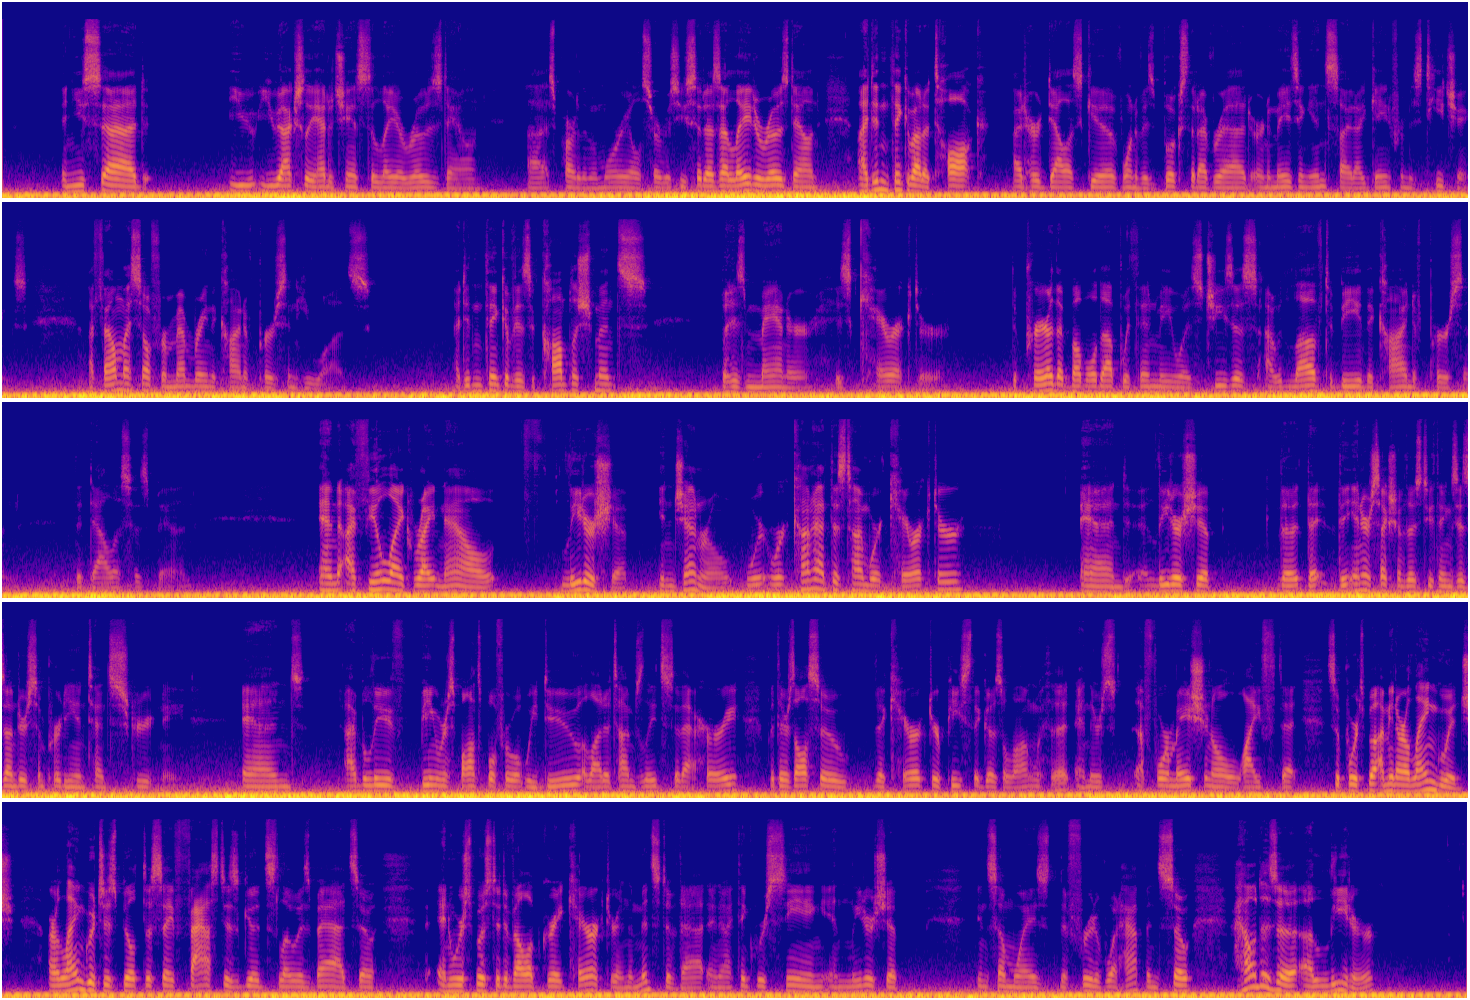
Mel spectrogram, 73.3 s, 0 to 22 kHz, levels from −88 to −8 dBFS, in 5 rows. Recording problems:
low rumble; noticeable; throughout; 10 dB below the speech

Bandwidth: 15 kHz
